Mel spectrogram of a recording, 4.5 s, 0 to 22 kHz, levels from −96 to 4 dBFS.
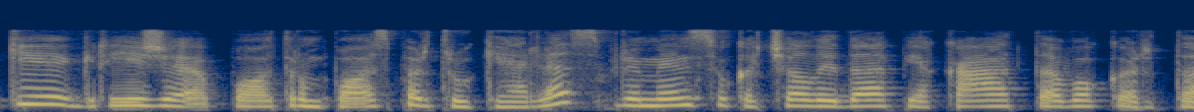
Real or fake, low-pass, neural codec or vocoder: real; 7.2 kHz; none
